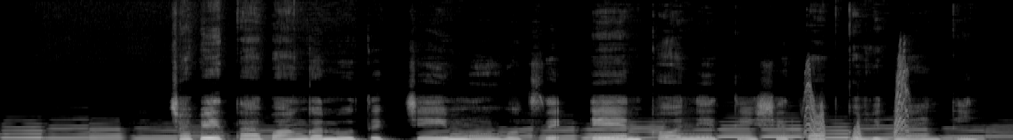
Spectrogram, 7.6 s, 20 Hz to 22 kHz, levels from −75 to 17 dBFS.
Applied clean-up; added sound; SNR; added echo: classical method log-MMSE.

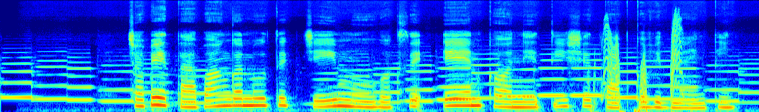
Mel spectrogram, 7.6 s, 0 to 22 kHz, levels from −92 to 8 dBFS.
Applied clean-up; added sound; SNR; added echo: none; Scratching (performance technique) + Wind instrument, woodwind instrument; 11 dB; none.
